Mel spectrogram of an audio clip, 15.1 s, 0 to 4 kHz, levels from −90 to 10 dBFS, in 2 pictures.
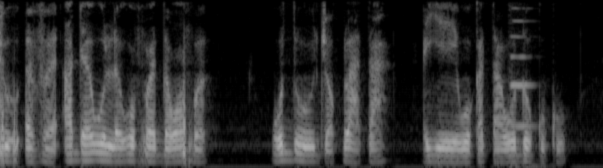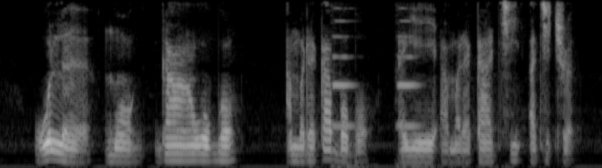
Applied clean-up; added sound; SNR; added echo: none; Wind instrument, woodwind instrument; 10 dB; none.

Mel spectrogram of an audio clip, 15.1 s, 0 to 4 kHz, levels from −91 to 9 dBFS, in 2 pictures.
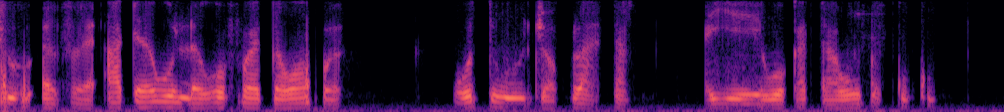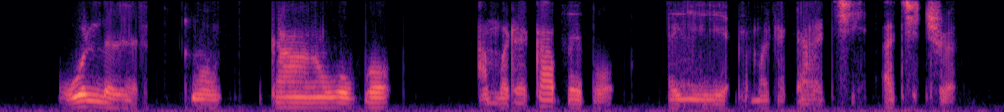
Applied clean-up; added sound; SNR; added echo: neural diffusion model UNIVERSE++.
